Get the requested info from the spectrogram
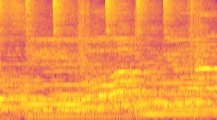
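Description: Live praise band music with group singing led by women's voices, over a steady beat of sharp high hits.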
